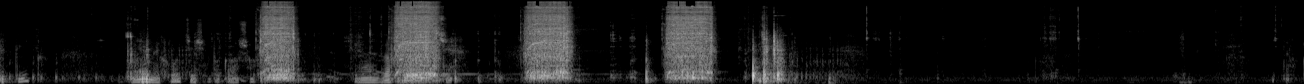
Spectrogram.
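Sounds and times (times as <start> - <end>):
cordless drill bursts: 2.6 - 3.1, 3.9 - 4.6, 5.2 - 5.8, 6.6 - 7.2.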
